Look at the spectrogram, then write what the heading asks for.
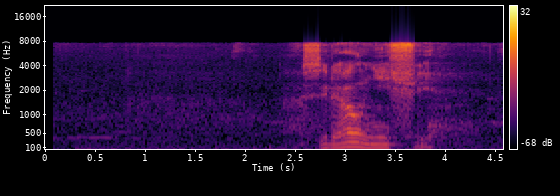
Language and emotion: Russian, neutral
